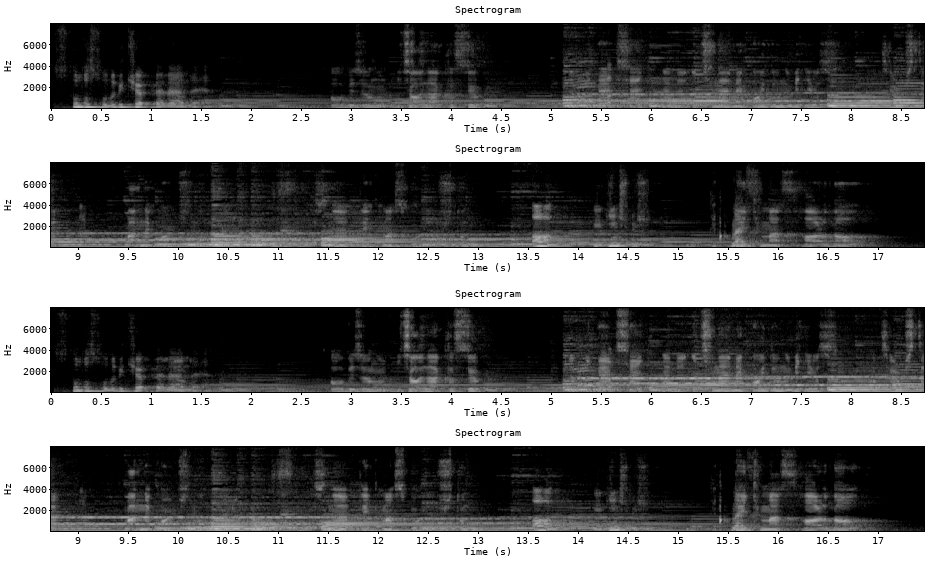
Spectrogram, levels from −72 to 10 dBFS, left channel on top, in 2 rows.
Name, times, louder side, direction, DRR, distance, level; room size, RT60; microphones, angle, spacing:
voice 1, 0.2-1.6 9.0-9.1 13.5-13.8 14.1-14.7 15.3-15.7, left 4 dB, 40° left, 8 dB, 1.2 m, -25 dB
voice 2, 1.1-1.5 2.8-4.3 5.1-8.8 9.4-13.0 15.1-15.2 15.6-17.0, right 2 dB, 20° right, 7 dB, 2.8 m, -30 dB
sound 1, 1.5-16.2, equal, 10° left, 2.1 m, -26 dB
sound 2, 5.3-14.7, right 8 dB, 45° right, 1.0 m, -31 dB
26.5 x 24.0 x 9.2 m, 0.92 s
head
